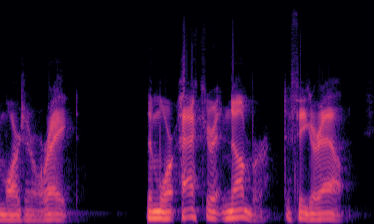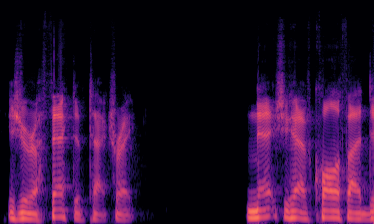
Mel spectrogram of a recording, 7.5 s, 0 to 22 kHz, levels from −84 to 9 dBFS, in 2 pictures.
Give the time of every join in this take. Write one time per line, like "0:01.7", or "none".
none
